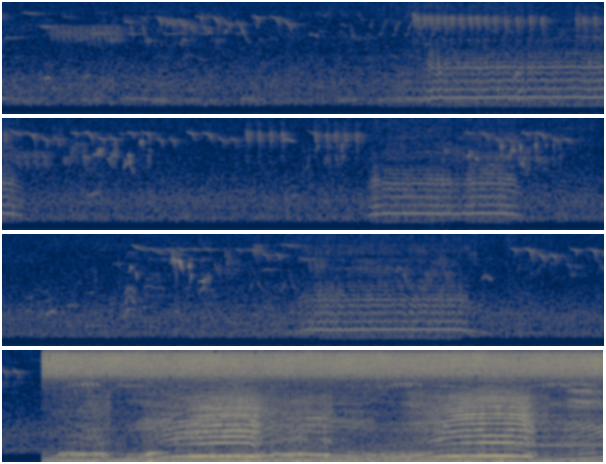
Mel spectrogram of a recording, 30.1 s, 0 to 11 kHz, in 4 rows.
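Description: Cattle mooing: three faint, drawn-out moos several seconds apart. Then, about 23 seconds in, much louder moos over a steady high buzz of insects.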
